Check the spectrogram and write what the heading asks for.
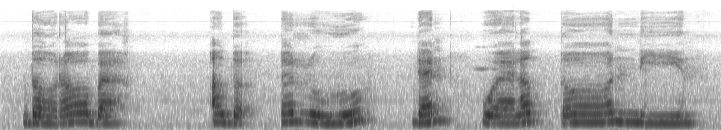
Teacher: memanjangkan lidah dari tepi lidah bagian pangkal sampai ujung tepi lidah ketika membunyikan huruf dot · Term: istitolah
